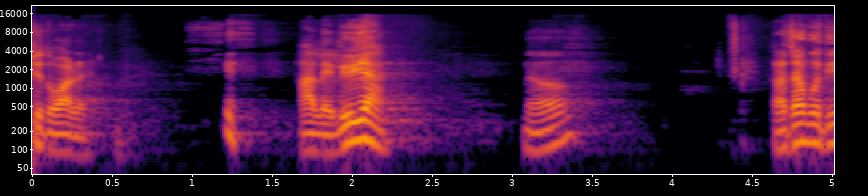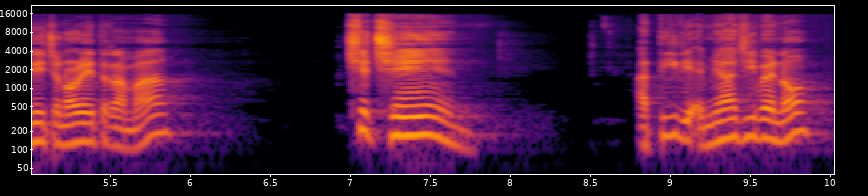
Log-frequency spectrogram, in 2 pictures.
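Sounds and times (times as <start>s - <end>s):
man speaking into a microphone: 0.0s - 0.6s, 1.7s - 3.6s, 4.4s - 6.1s, 6.9s - 8.0s, 8.6s - 10.0s.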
